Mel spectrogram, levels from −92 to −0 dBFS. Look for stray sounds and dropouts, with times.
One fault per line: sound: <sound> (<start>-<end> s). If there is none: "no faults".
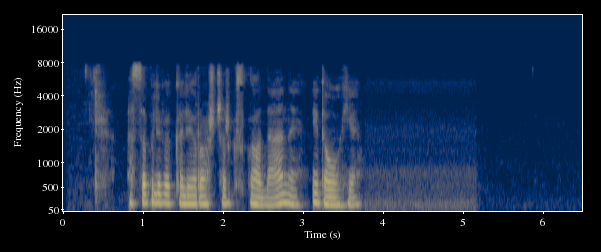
no faults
